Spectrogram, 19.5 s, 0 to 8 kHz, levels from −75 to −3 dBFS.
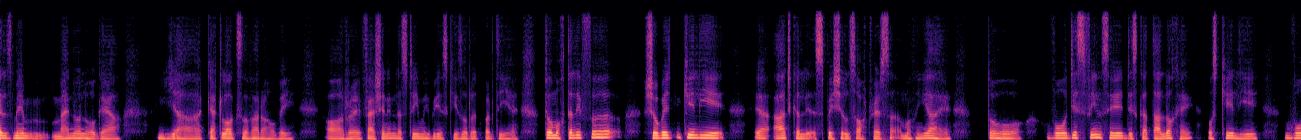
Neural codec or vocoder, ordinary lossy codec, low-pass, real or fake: codec, 16 kHz, 0.3 kbps, FocalCodec; none; 7.2 kHz; fake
